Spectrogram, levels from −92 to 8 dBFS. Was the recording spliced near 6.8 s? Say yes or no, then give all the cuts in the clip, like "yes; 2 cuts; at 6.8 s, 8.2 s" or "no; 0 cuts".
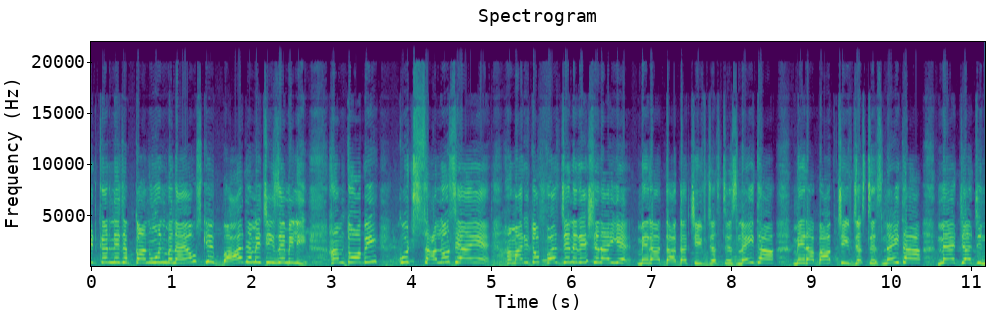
yes; 1 cut; at 6.8 s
